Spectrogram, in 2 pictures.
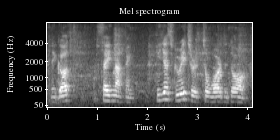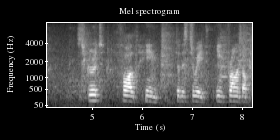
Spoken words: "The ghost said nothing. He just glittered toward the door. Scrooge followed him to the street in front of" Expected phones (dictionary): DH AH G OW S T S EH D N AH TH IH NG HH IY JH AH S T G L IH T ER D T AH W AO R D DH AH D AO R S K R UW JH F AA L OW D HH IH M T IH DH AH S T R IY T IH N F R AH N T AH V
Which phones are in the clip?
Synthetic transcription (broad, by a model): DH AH G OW T S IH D N AH TH IH NG HH IY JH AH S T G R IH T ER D T AH W AO R D DH AH D AO R S K R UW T F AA L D HH IH M T IH DH AH S T R IY T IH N F R AH N T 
